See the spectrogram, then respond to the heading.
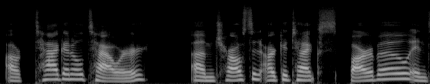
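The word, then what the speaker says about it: Barbot: so I don't know Barbo and sale is how yeah yeah Barbo sounds French Barba bar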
